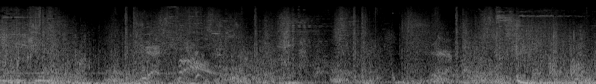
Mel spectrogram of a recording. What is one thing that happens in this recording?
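Game spell effects burst and clash.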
